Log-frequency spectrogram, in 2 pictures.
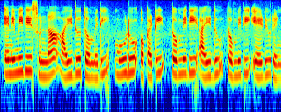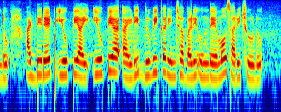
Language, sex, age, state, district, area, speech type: Telugu, female, 18-30, Andhra Pradesh, Chittoor, rural, read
